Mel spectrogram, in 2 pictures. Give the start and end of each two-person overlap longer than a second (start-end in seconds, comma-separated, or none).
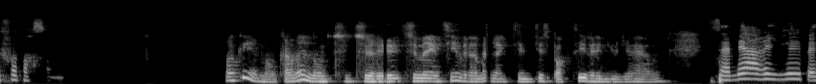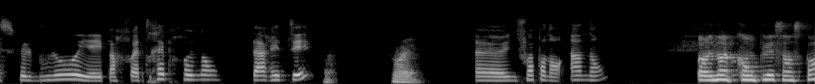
none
